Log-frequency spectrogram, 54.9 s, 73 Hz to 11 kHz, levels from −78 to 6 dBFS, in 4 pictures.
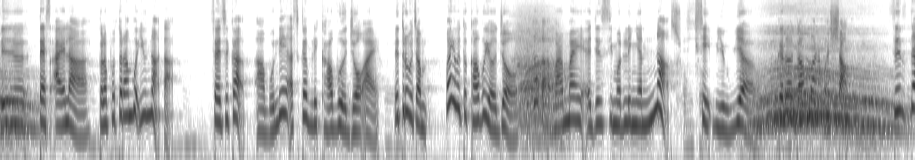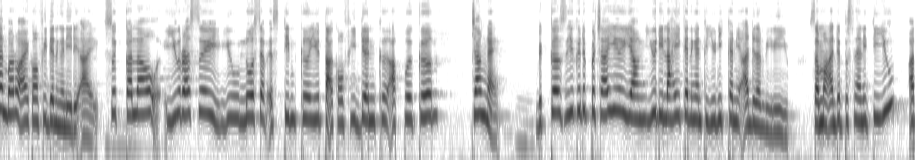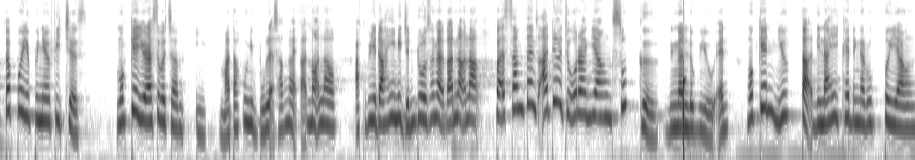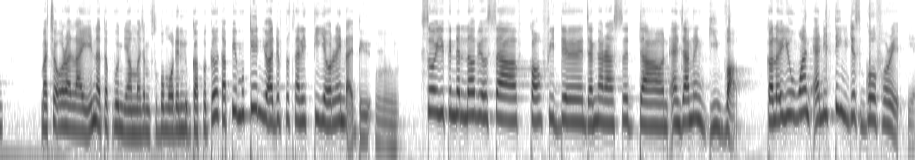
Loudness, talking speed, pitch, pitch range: -23 LUFS, 190 wpm, 245 Hz, 210-280 Hz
